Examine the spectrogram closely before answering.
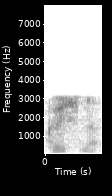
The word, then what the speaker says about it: Krishna: The first syllable is Krish.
